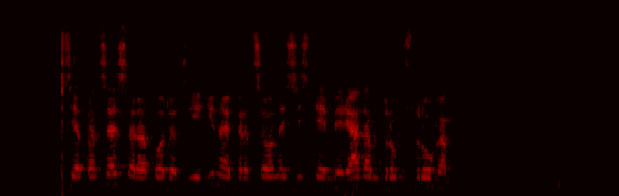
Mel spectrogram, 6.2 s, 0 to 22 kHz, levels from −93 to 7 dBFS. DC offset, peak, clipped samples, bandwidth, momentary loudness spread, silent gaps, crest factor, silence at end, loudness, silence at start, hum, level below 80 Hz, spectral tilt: under 0.1%; -50 dBFS; under 0.1%; 16 kHz; 3 LU; none; 24 dB; 0 s; -68 LUFS; 0.05 s; none; under -90 dBFS; 0 dB/octave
